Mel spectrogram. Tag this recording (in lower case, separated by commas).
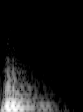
musical instrument, brass instrument, music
